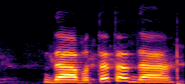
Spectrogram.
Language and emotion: Russian, positive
